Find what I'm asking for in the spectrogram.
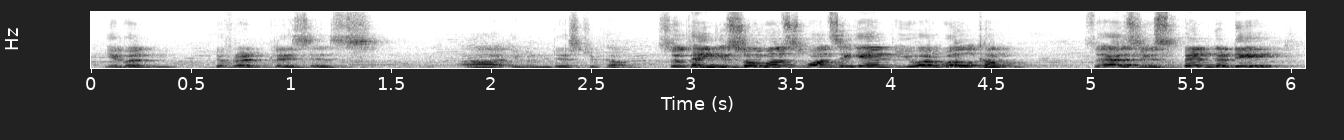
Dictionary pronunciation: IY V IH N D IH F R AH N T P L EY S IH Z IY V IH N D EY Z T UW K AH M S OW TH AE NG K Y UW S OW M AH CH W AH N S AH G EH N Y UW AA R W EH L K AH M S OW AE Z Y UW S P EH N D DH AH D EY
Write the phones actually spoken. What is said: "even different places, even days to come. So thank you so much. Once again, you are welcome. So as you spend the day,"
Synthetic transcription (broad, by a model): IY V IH N D IH F R AH N T P L EY S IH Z IY V IH N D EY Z T UW K AH M S OW T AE NG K Y UW S OW M AH CH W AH N S AH G EH N Y UW AA R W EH L K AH M S OW AE Z Y UW S P EH N D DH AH D EY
